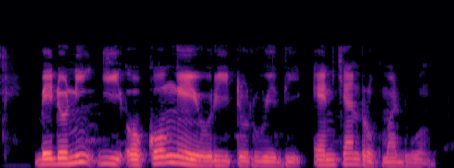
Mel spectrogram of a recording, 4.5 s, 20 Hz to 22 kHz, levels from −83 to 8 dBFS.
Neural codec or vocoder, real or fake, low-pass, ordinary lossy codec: none; real; 7.2 kHz; none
